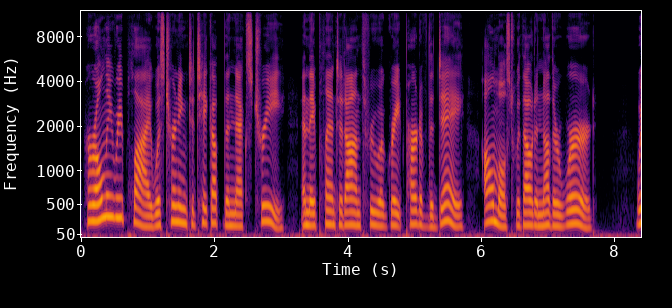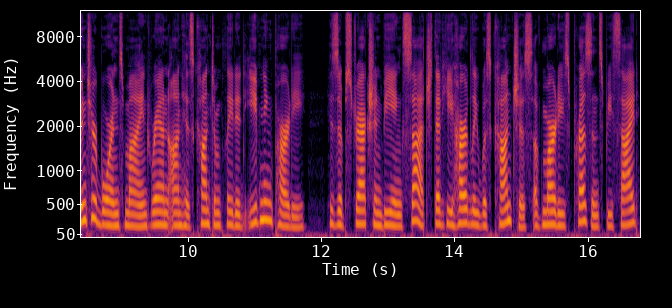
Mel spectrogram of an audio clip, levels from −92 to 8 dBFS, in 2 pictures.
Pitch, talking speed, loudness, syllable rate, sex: 190 Hz, 170 wpm, -20 LUFS, 4.9 syllables/s, female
